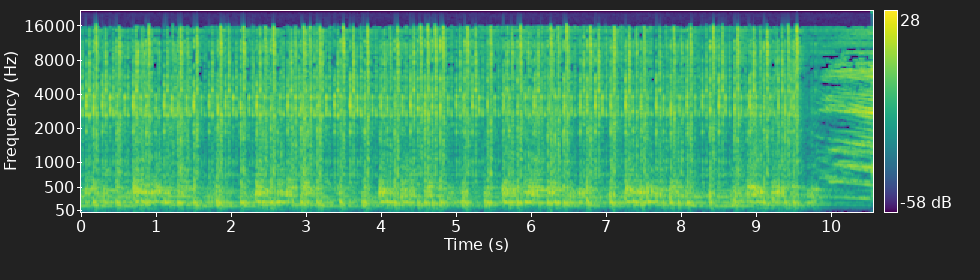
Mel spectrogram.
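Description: Live traditional Bugis ensemble music with rapid, dense drumming over a steady low tone.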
